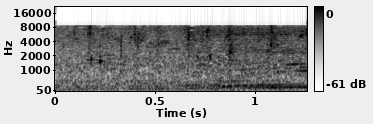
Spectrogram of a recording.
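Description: Cattle lowing: a single low, drawn-out moo that rises slightly in pitch toward the end, fairly faint over a steady background.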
